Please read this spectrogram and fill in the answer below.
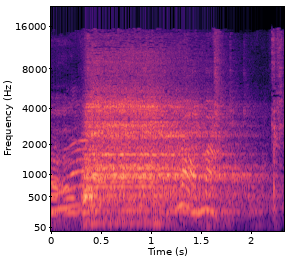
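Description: Several women's voices talking over one another, loud for most of the two seconds.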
